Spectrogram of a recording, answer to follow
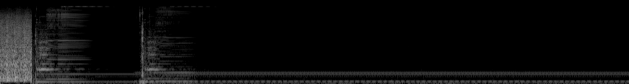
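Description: Audience applause fading out within the first second, a single sharp click about a second and a half in, then a steady low electrical hum.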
